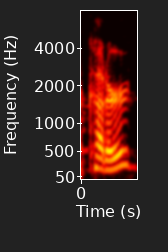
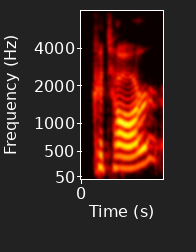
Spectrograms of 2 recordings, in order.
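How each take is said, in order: First: "Qatar" as CUT-er; cutter-like pronunciation. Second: "Qatar" rhyming with guitar; guitar-rhyming pronunciation. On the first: Offering the fussier option, "Qatar" as CUT-er. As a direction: say "Qatar" like "cutter", stressed on the first syllable. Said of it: "rhymes with guitar rather than Qatar". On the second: Giving listeners the two options, "Qatar" as kuh-TAR. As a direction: say "Qatar" as kuh-TAR, stressed on the second syllable. Depending on how fucking obsequious you are. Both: Shown as a demonstration.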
